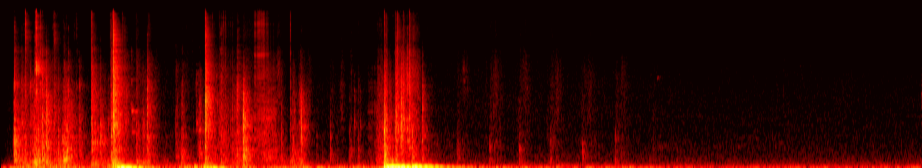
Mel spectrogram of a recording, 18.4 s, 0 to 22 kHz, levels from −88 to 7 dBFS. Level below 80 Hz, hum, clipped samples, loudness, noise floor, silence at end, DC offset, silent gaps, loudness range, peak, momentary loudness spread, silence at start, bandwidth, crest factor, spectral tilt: -24 dBFS; none; under 0.1%; -28 LUFS; -57 dBFS; 9.45 s; under 0.1%; none; 13 LU; -2 dBFS; 26 LU; 0.25 s; 10 kHz; 18 dB; -5 dB/octave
